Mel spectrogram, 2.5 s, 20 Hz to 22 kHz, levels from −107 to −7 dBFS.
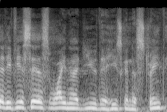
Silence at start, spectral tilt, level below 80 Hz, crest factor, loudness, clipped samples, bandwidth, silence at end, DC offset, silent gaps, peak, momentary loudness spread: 0 s; -5.5 dB/octave; -50 dBFS; 12 dB; -22 LUFS; under 0.1%; 16.5 kHz; 0 s; under 0.1%; none; -10 dBFS; 5 LU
